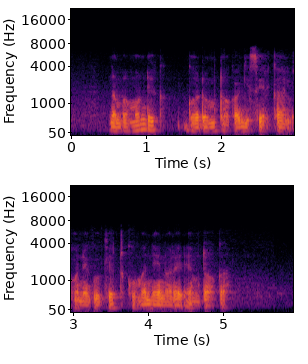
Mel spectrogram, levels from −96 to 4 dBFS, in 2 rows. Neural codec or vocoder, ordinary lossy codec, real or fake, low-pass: none; Opus, 32 kbps; real; 7.2 kHz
